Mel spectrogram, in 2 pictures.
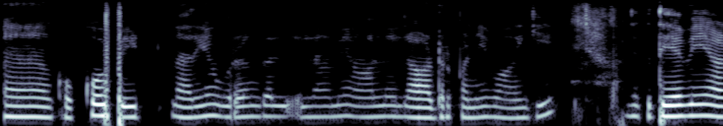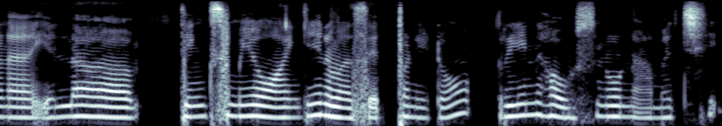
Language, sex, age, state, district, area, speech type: Tamil, female, 18-30, Tamil Nadu, Tiruvarur, rural, spontaneous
